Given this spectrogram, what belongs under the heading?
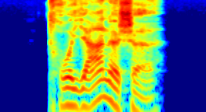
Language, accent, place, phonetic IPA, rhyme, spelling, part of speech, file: German, Germany, Berlin, [tʁoˈjaːnɪʃə], -aːnɪʃə, trojanische, adjective, De-trojanische.ogg
- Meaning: inflection of trojanisch: 1. strong/mixed nominative/accusative feminine singular 2. strong nominative/accusative plural 3. weak nominative all-gender singular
